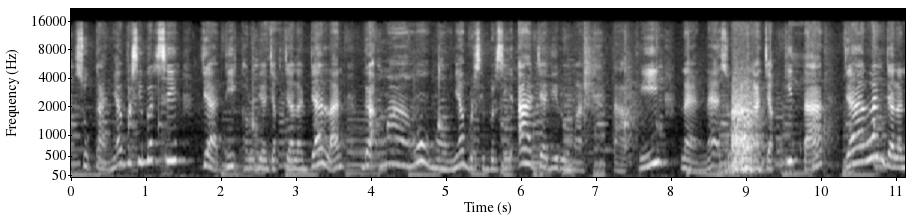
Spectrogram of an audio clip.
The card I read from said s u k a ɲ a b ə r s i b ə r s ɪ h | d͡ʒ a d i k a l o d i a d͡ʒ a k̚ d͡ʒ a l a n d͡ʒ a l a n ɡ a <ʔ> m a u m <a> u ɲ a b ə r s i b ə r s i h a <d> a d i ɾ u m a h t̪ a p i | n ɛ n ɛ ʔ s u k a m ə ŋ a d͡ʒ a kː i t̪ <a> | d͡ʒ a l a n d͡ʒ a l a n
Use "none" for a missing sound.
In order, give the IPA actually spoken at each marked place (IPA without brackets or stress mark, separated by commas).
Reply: ʔ, a, d͡ʒ, a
